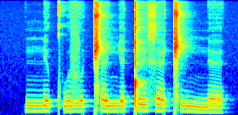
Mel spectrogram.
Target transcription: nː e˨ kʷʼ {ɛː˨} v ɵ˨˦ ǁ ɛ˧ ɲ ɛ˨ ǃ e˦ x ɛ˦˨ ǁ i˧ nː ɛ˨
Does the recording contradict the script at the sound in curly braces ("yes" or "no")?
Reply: yes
